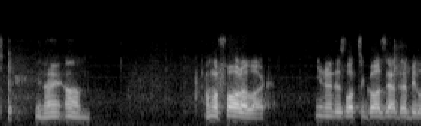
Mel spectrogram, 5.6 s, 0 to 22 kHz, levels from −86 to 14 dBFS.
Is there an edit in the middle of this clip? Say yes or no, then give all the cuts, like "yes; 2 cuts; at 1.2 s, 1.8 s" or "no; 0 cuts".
no; 0 cuts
